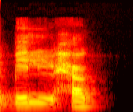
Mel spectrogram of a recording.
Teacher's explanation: تو جب ہم وقف کریں گے تو زیر کو ہم جزم بنا دیں گے، یعنی کہ یہ قاف جو ہے یہ ساکن ہو جائے گا، تو پھر جو ہے وہ اس کو قلقلہ بھی کریں گے، جیسے بالحق کو موٹا کریں گے، قلقلہ بھی کریں گے اور وقف بھی کریں گے۔ وقف کی صورت میں ہم زیر کو، جو زیر کی حرکت ہے، اس کو جزم میں تبدیل کر دیں گے۔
